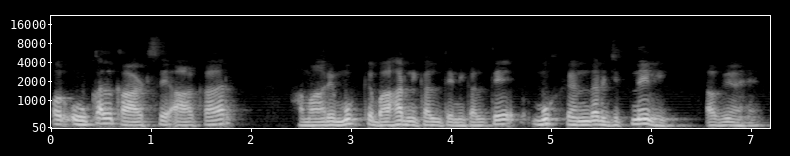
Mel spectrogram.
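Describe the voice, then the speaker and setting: A man's voice: mid-range voice, measured pace, narrow, tinny audio. A man teaching a lesson, explaining step by step and posing rhetorical questions to his viewers. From India.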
